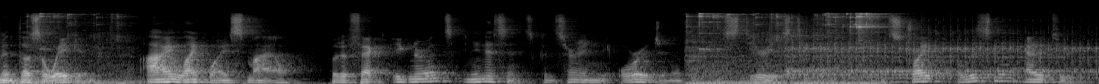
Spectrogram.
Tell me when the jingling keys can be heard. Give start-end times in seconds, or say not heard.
0.2-1.4, 6.8-8.8.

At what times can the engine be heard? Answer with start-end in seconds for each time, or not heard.
0.0-1.6, 7.8-10.9.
